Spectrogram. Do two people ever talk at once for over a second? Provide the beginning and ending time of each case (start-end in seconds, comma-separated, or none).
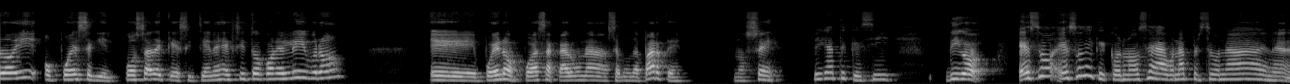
none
